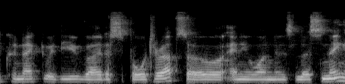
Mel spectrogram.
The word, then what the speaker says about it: SPRTER: Oh, I always pronounce it SPRTER, not SPORTER.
